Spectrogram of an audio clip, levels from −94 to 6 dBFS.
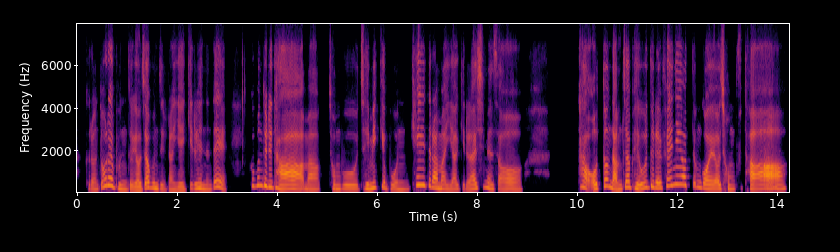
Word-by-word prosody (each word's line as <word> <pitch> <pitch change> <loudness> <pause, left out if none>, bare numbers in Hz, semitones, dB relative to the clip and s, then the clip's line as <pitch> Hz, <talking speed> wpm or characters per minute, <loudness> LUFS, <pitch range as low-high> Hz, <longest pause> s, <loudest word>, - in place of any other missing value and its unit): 그런 175 -3 -8
또래분들 215 - 0
여자분들이랑 180 -2 -1
얘기를 165 +8 -3
했는데 210 +3 -1 0.4
그분들이 340 -3 +1
다 195 -5 +4
막 170 0 -3 0.2
전부 185 -2 -3
재밌게 235 - -1
본 175 -4 -7
K-Drama 330 - +2
이야기를 175 +1 -5
하시면서 185 -8 -2 1.1
다 280 -5 +1
어떤 220 - +1
남자 190 +11 +2
배우들의 240 +3 +1
팬이었던 380 - -1
거예요 190 -5 +2
전부 195 0 -6
다. 195 +2 +4
205 Hz, 265 characters per minute, -26 LUFS, 180-255 Hz, 1.1 s, 다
